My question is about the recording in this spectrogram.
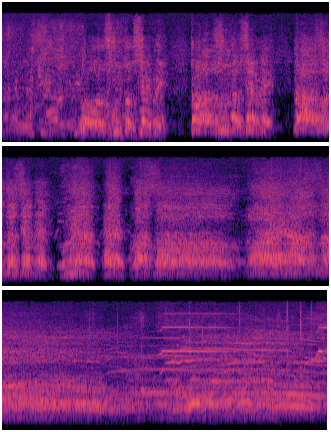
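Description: A sports team shouting a chant together in a huddle, in short rhythmic bursts, breaking into one long sustained cheer about seven seconds in. A music sting fades in near the end.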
